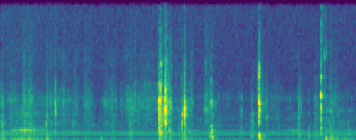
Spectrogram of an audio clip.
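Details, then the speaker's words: Hi-fi CD player: soft, sparse clicks and a faint whirr as the tray draws in and clamps, then the switch stops the motor cleanly; loading cycle working normally. "This arm here lifts the deck up, the tray, as well as the cam lifting that up and releasing the disc. And then as it keeps coming, yeah, and the other one turns it off."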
